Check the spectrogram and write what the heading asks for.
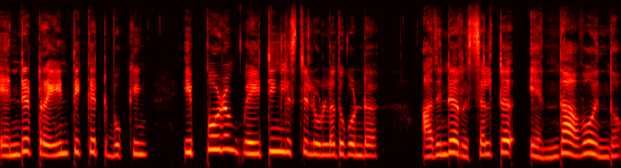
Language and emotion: Malayalam, fearful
